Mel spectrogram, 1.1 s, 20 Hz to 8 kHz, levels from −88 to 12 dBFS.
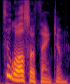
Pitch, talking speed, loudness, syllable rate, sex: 150 Hz, 225 wpm, -15 LUFS, 6.3 syllables/s, male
